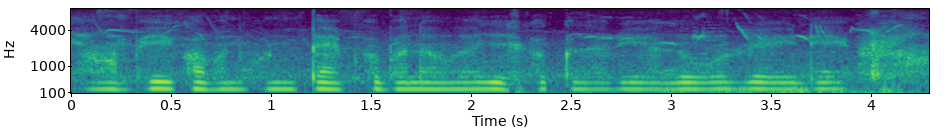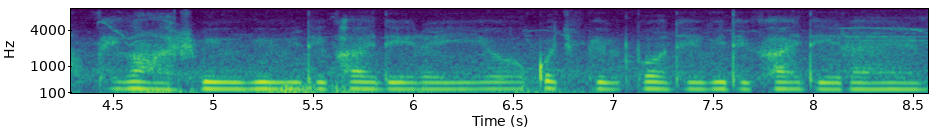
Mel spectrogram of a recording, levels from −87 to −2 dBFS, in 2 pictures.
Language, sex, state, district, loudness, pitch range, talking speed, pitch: Hindi, female, Bihar, Madhepura, -22 LUFS, 180-185 Hz, 260 wpm, 185 Hz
